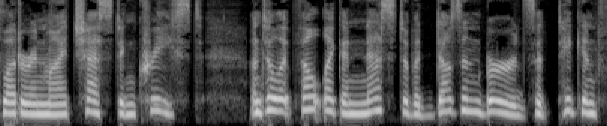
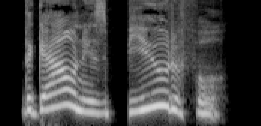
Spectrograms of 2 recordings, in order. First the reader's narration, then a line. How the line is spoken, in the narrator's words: I called out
